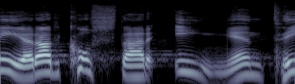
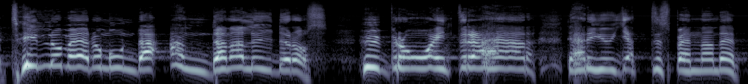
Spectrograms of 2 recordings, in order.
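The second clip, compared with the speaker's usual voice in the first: higher, louder thrilled reporting; excited disciples; 6 semitones higher, 5 dB louder than usual. Retold or imitated.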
